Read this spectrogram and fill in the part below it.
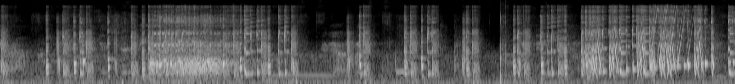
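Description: Electronic game sounds blip and chime in quick bursts.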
